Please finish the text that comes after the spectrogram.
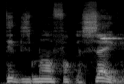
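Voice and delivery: hushed, muttered-under-the-breath disbelief; inner thoughts, quiet. Retold or imitated. Jailed teen thinking to himself, hushed and disbelieving. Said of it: "I'm thinking to myself".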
